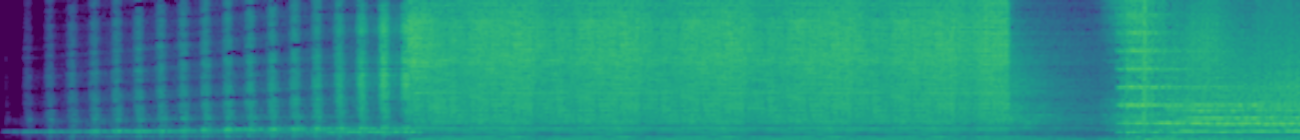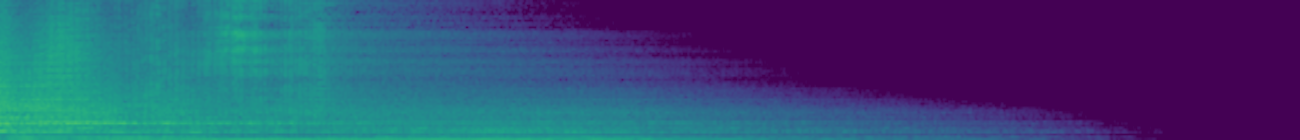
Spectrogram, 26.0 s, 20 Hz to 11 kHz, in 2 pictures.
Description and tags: Jump-Scare 7
Remix of sound effects to provide a jump scare for a Halloween prop
pneumatic, jump-scare, creepy, prop, audio, scare, build, sound-effect, fright, animated, trigger, animatronic, speaker, jumper, horror, remix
